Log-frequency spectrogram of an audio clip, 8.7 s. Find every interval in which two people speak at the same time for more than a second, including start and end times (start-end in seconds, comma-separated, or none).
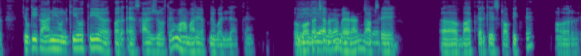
4.4-5.8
